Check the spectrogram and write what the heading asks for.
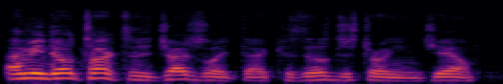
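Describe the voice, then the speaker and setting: A man's voice: mid-range voice, lively intonation, quick pace, darkish tone, dry recording. Argumentative man teaching over a call. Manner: argumentative, keeps checking in with "right?" and "okay?". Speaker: instructor. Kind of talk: casual teaching on a video call. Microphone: video call.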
